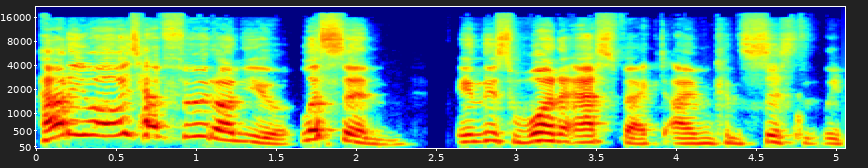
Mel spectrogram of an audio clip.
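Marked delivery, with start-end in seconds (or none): none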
